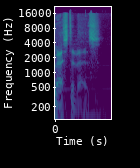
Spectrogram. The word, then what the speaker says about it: Esteves: Thank you so much once again to Matthew Esteves. Just like Emilio Esteves. I asked him about that after. I'm like, did I say your last name right? And he's like, yes, you actually got it right.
